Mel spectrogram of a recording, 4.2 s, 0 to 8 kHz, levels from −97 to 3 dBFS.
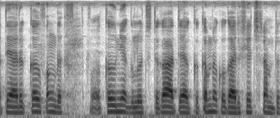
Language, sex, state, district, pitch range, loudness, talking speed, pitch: Wancho, male, Arunachal Pradesh, Longding, 135-155 Hz, -16 LUFS, 200 wpm, 145 Hz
